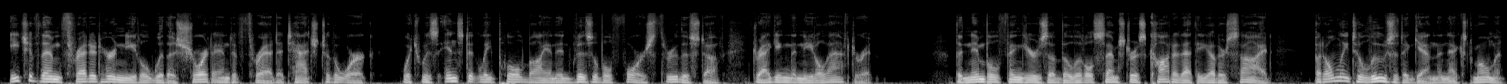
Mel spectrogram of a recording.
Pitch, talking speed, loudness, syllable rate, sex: 100 Hz, 215 wpm, -19 LUFS, 5.7 syllables/s, male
